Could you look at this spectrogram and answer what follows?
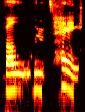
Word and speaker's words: velouté: And Randy says it's pronounced velouté.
